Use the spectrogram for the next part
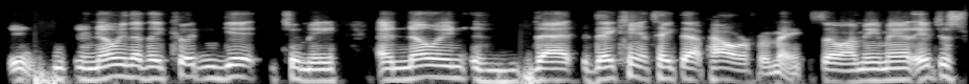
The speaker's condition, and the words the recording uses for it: Stuttering. Oh man, oh my god, it's so funny that I can't get a word out, right?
